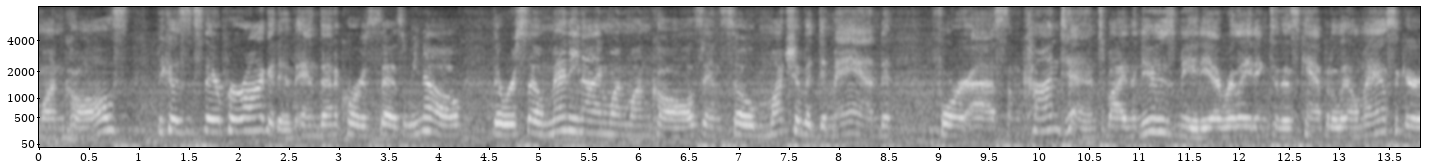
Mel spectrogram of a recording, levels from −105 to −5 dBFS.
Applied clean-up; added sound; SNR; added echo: none; none; none; reverberation time 0.2 s.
